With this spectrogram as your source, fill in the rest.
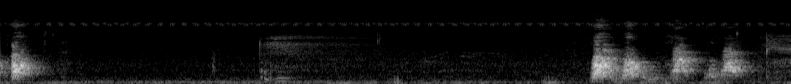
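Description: Dog barking at the neighbours, a single sharp bark at the start, then a quick burst of several barks later, over a faint insect chirr in a quiet outdoor setting.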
